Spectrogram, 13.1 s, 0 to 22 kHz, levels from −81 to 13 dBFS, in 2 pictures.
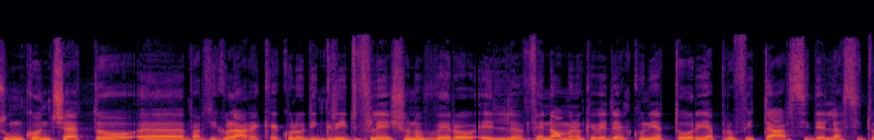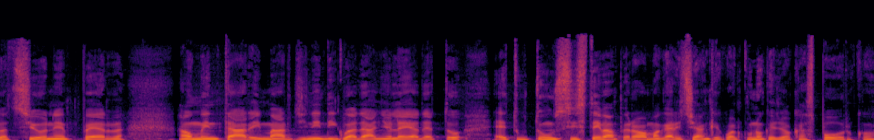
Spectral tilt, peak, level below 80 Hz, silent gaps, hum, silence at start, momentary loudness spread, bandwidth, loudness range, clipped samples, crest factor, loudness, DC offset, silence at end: -5.5 dB/octave; -6 dBFS; -64 dBFS; none; none; 0 s; 5 LU; 17 kHz; 2 LU; under 0.1%; 16 dB; -21 LUFS; under 0.1%; 0 s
